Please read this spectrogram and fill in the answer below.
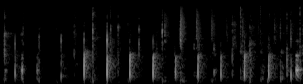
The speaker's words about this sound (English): Fucking golf style, clapping right?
